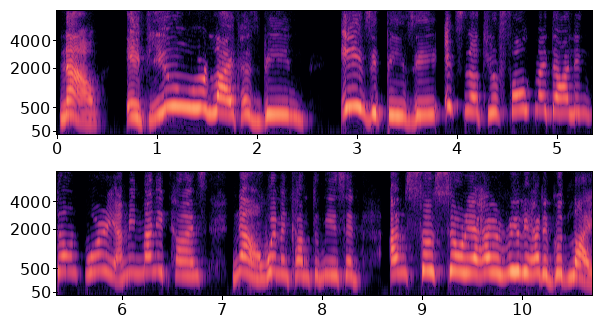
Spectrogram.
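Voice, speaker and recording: The speaker has a non-native accent and talks at a moderate pace. The tone is animated and the intonation lively. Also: woman, extremely high pitch for a woman. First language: not English. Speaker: motivational speaker, entrepreneur. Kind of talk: conference talk.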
